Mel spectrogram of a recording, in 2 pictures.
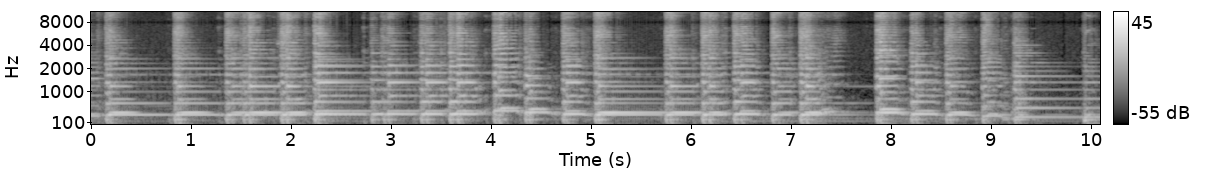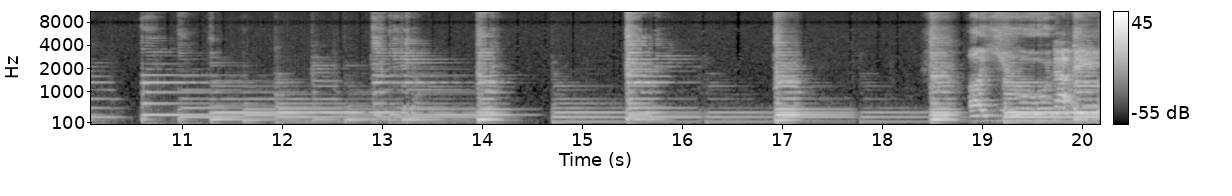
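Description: Acoustic guitar played solo: a quick, even strummed rhythm for the first half, then slower chords struck and left to ring. A singing voice comes in right at the end.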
